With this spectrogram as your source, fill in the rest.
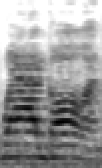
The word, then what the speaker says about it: wagon: And then O-N, which we know it's O-N because we've memorized it, but it doesn't sound like on. We don't say wag-on, we say wagon.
